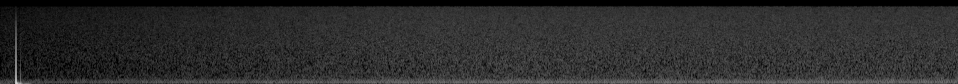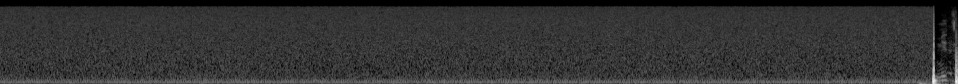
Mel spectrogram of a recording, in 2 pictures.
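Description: Steady hiss with a low electrical hum, the noise floor of the microphone and sound system with no one speaking into it; the hiss swells a little over the first few seconds, then holds level.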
